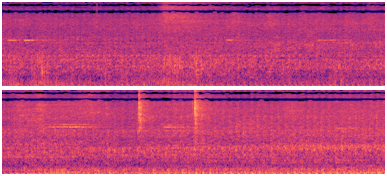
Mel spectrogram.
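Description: A motorcycle engine idles with a low, pulsing rumble close by, growing louder partway through.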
